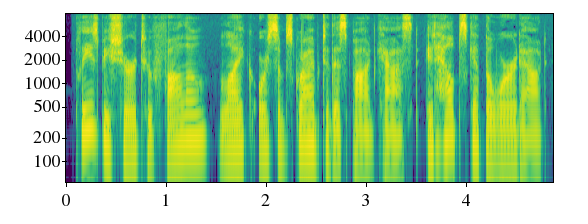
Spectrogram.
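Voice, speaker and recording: A man hosting a podcast, reading a measured, scripted introduction. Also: mid-range voice, a little mellow, no echo, studio quality. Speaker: podcast host.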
